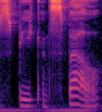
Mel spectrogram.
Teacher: when it is not in the beginning of the word such as the examples of speak and spell we do not see the aspirated p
